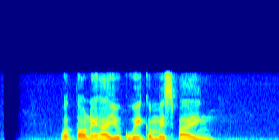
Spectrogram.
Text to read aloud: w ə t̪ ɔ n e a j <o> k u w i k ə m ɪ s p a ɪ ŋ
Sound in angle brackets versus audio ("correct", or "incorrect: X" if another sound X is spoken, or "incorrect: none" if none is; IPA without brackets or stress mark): incorrect: u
